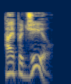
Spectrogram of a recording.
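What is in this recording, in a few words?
"hypogeal", British English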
